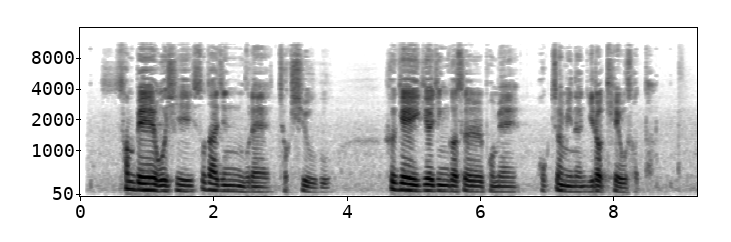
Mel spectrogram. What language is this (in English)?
Korean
